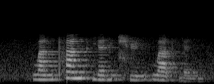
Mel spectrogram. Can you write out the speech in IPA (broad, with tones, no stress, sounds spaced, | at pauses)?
k w a˧˥ n pʰ a˥ n pʰ j ɛ˧˥ n t͡ɕʰ y˧˥ n p w ä˥˩ t̪ʰ j ɛ˩ n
